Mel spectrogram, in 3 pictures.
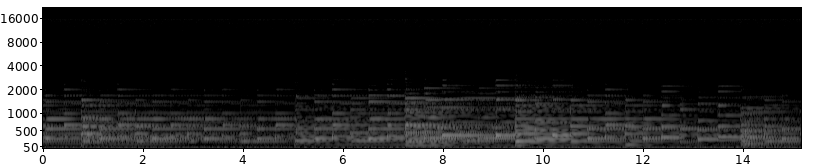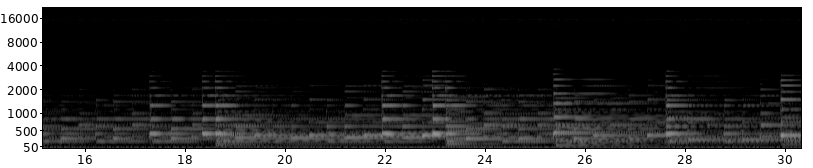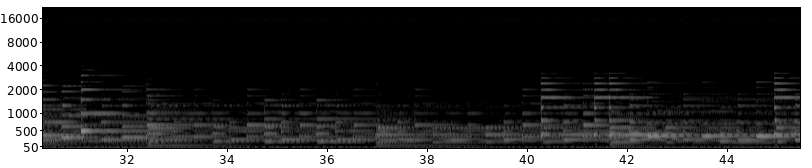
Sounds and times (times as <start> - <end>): Music: 0.0 - 45.4.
